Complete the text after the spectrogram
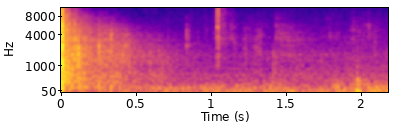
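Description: A shotgun snaps open with a metallic click.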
